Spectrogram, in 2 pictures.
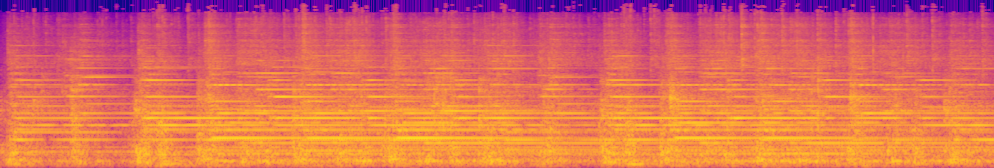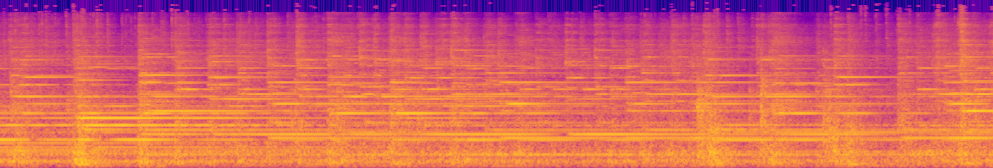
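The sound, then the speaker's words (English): Carillon bells ring loudly from inside the playing cabin, many sustained metallic notes overlapping in a dense, continuous peal, with mechanical clatter from the playing action under the ringing tones. “I was recording in the playing cabin, so you hear all the mechanics. The Carillon's made to be listened to outside.”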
